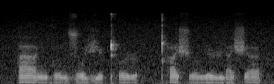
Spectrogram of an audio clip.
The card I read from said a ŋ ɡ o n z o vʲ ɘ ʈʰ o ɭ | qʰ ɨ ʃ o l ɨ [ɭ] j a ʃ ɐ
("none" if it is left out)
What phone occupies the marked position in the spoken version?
ɭ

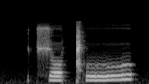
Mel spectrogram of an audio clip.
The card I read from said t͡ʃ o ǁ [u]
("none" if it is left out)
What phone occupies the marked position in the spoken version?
u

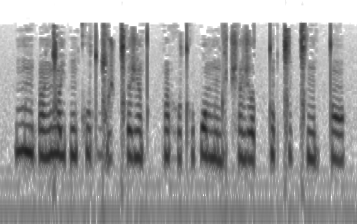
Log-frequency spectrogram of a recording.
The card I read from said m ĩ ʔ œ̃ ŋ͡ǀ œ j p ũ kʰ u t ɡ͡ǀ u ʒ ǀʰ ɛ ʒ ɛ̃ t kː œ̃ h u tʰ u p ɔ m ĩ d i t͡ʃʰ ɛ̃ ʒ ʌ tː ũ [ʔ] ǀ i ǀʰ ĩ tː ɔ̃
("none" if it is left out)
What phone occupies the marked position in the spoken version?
ʔ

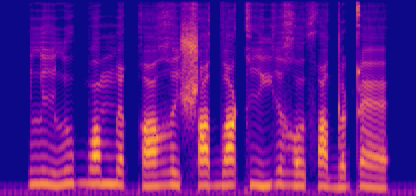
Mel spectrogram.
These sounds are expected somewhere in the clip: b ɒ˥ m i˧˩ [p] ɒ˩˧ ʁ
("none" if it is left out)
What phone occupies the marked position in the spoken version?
q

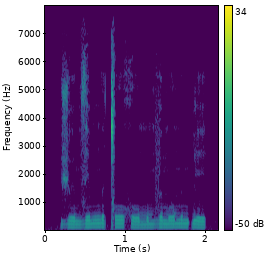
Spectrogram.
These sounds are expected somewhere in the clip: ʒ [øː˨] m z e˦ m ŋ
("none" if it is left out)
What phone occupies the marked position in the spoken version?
øː˨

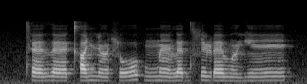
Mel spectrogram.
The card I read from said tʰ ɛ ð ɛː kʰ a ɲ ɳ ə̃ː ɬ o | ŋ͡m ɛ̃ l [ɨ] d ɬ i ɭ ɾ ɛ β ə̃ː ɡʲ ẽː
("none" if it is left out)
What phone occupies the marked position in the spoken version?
ɛ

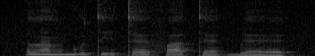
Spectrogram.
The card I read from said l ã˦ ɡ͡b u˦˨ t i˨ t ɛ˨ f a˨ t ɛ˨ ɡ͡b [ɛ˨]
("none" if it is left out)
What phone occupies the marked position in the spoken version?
ɛ˨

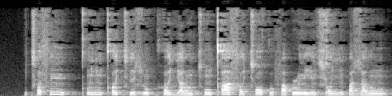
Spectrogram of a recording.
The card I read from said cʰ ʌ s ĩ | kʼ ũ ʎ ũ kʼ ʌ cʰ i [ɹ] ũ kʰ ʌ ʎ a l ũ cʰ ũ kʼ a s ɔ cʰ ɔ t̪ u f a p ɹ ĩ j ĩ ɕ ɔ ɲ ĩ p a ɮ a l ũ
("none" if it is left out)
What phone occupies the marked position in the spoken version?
ɮ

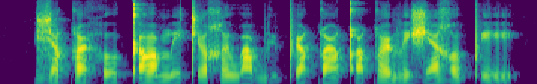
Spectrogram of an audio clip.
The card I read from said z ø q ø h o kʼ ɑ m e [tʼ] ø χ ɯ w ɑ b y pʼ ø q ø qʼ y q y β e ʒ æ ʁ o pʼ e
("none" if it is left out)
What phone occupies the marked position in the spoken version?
tʼ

